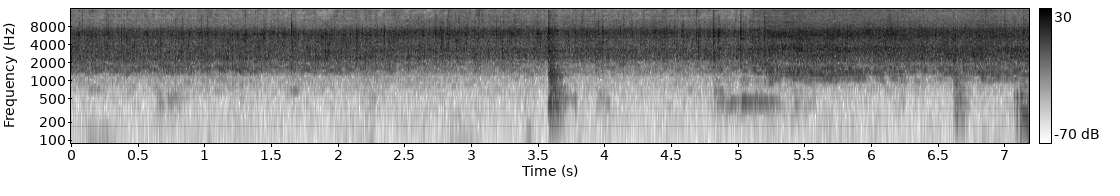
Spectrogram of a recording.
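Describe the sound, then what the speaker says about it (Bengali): Potatoes with turmeric and salt sizzle steadily in a hot pan while being stirred, with a few scraping scrapes of the spatula breaking through a continuous close frying hiss. "নেড়ে চেড়ে নিলাম হলুদ দিয়ে"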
